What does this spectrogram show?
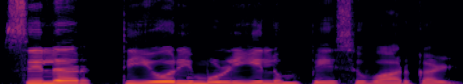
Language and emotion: Tamil, neutral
